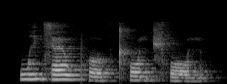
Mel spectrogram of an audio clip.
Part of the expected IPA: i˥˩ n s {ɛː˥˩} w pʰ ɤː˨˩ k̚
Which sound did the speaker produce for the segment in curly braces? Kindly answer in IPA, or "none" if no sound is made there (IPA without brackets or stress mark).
ɛː˥˩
